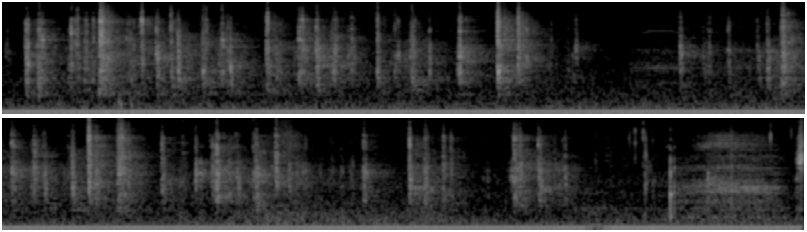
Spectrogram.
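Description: Faint computer keyboard typing: a quick, uneven run of key clicks, thinning out near the end.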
